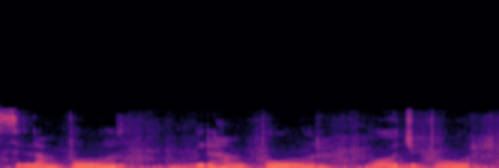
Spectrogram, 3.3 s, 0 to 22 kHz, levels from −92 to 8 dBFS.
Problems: constant background noise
